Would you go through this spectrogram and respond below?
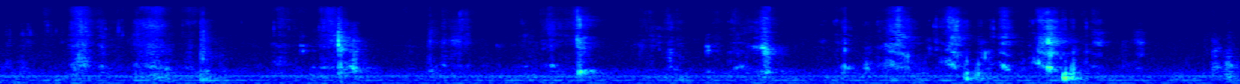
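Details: Five-month-old female Golden Retriever named Connie munching assorted vegetables inside; sharp crunchy bites come every second or so, some louder snaps among softer chewing, over a low electrical hum.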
